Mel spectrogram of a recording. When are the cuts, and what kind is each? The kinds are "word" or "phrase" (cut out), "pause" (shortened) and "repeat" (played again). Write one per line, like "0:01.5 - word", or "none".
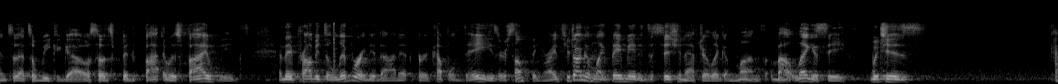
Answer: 0:08.6 - pause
